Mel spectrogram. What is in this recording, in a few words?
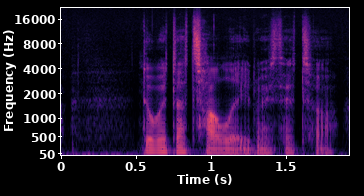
"talu", Welsh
